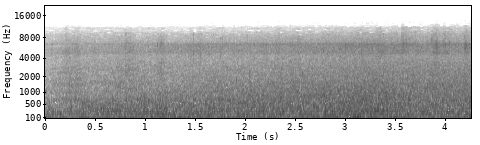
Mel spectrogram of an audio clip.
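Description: Shallow surf washing in over wet sand, a steady rushing wash that grows slightly louder.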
